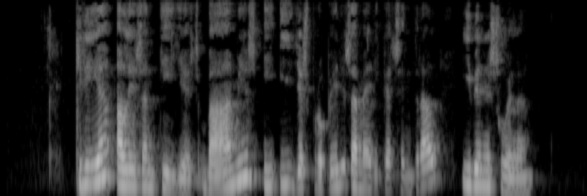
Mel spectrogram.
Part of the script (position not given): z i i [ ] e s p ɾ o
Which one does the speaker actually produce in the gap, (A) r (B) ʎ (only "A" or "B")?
B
